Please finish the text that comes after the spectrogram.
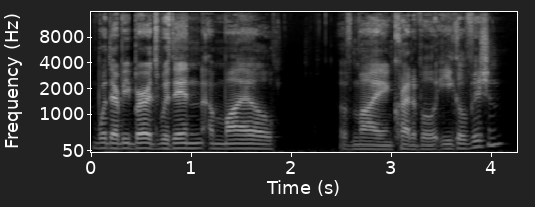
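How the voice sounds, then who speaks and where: A man's voice: lowish voice, normal speed, smooth. A man chatting casually and improvising as a player in a tabletop role-playing game.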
